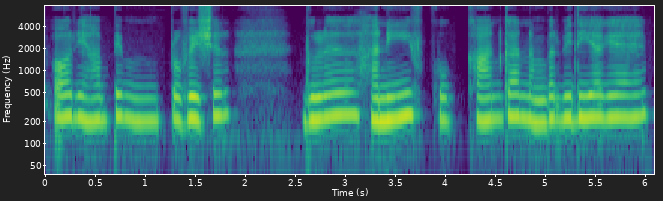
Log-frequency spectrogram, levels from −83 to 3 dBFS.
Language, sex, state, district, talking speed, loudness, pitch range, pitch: Hindi, female, Uttar Pradesh, Lalitpur, 130 wpm, -15 LUFS, 210-235 Hz, 225 Hz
